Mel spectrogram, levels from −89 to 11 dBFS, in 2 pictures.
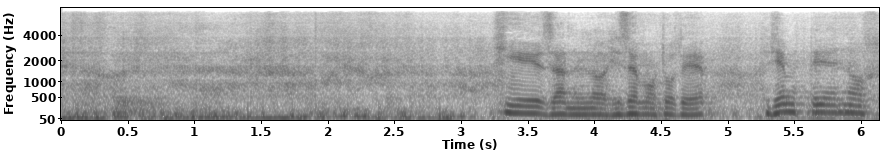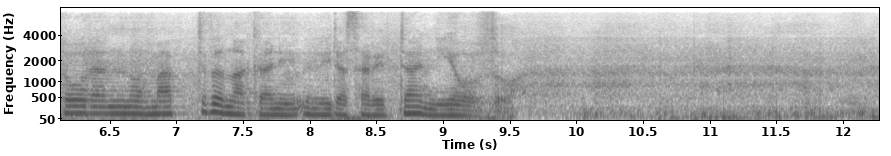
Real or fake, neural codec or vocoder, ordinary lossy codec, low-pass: fake; codec, 16 kHz, 1 kbps, X-Codec, WavLM features, trained on Multilingual LibriSpeech; MP3, 48 kbps; 7.2 kHz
